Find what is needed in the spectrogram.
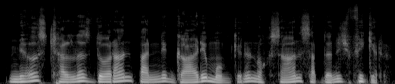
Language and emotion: Kashmiri, fearful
